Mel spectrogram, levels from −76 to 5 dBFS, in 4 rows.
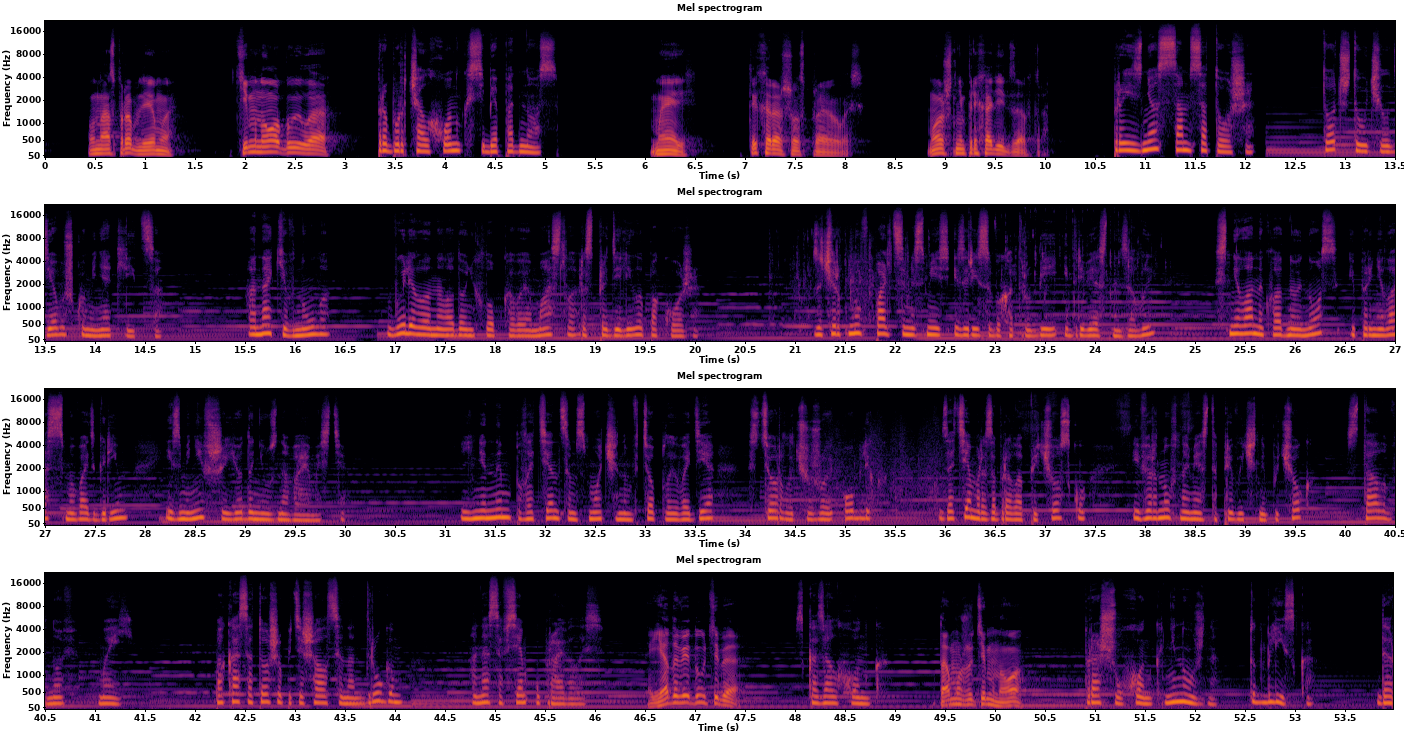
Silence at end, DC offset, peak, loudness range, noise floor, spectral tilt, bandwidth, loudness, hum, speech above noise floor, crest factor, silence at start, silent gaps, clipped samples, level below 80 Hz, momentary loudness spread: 0 s; under 0.1%; -10 dBFS; 3 LU; -78 dBFS; -5 dB/octave; 20 kHz; -27 LUFS; none; 52 dB; 16 dB; 0.45 s; 5.50-5.91 s, 8.70-8.77 s; under 0.1%; -54 dBFS; 17 LU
